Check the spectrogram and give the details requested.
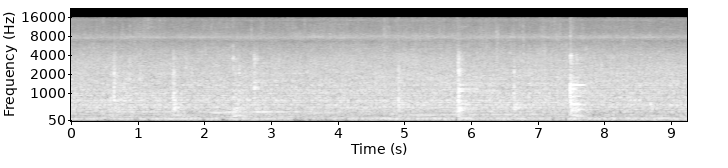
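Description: Sweet potato strips frying in bubbling oil in a stainless steel wok, a steady sizzle, with wooden spatulas knocking and scraping against the wok now and then; the loudest knocks come about six and seven and a half seconds in.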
